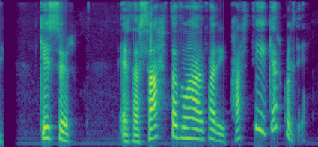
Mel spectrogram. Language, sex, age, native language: Icelandic, female, 40-49, Icelandic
